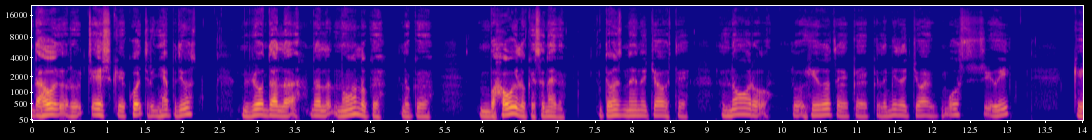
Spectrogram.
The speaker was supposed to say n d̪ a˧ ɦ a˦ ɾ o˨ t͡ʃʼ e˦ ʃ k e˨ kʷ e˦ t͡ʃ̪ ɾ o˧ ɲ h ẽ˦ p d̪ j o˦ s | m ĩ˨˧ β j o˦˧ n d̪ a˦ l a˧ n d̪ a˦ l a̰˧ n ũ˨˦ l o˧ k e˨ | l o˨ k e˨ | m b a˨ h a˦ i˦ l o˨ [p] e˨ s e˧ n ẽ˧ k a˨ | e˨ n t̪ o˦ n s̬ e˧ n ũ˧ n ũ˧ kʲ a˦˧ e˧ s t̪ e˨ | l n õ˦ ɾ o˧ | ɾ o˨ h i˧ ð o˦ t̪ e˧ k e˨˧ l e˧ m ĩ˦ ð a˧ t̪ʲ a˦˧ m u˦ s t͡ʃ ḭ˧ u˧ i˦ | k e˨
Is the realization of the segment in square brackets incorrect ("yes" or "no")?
yes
